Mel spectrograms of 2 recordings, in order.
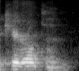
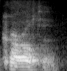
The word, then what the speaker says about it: Carrollton: Yeah, if you guys have never been to Carrollton, I say it wrong, Carlton.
